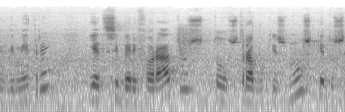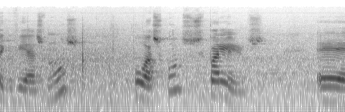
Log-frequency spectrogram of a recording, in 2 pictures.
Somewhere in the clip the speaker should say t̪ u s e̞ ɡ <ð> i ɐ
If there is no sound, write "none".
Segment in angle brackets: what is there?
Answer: v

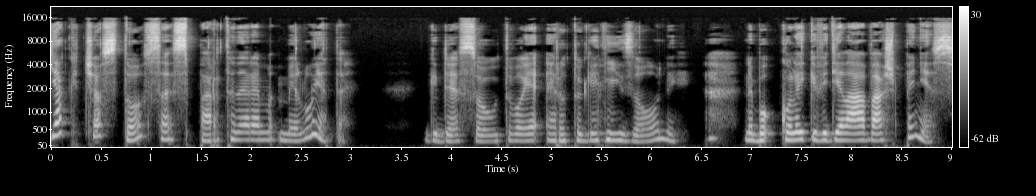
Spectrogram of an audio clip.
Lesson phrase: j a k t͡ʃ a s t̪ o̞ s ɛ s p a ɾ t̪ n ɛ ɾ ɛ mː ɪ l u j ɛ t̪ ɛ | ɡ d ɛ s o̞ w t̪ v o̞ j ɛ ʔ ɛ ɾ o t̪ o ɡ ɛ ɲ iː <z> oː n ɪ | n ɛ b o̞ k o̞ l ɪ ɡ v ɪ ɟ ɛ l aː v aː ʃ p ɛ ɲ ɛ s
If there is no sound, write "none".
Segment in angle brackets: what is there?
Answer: z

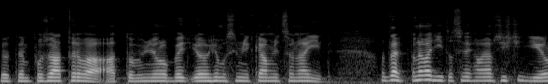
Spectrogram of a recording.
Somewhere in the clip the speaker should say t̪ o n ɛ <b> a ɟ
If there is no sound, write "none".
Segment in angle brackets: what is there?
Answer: v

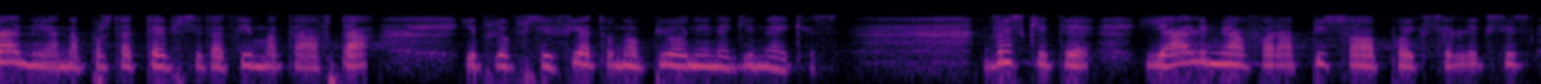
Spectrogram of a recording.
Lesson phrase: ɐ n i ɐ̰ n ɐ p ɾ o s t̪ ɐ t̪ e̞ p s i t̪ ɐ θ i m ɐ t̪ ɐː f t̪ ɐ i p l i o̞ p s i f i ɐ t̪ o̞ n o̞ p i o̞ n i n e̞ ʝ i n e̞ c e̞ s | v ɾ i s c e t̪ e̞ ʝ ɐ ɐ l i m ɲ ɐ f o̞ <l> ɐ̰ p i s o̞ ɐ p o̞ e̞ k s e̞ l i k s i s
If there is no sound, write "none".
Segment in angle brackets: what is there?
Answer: ɾ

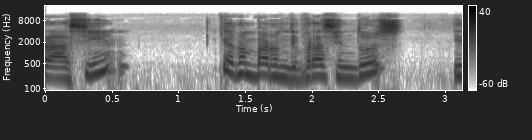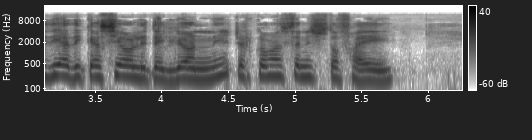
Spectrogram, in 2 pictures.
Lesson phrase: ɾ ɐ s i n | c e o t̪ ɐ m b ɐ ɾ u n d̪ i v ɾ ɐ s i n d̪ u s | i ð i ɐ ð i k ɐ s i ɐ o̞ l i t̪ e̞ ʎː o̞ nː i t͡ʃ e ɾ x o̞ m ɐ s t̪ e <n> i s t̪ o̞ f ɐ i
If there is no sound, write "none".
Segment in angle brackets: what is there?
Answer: n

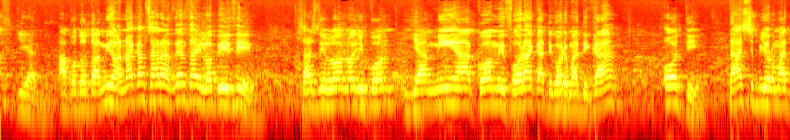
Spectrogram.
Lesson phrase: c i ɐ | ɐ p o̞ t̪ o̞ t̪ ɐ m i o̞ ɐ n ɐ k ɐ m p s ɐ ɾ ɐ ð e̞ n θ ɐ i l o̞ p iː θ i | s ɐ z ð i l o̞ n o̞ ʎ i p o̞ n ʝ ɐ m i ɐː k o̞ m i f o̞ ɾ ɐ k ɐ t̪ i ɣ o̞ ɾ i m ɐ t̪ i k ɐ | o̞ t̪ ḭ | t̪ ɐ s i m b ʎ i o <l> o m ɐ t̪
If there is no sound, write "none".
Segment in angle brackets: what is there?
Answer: ɾ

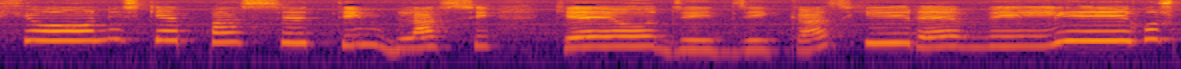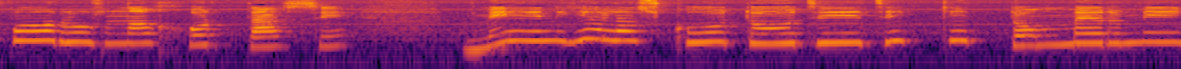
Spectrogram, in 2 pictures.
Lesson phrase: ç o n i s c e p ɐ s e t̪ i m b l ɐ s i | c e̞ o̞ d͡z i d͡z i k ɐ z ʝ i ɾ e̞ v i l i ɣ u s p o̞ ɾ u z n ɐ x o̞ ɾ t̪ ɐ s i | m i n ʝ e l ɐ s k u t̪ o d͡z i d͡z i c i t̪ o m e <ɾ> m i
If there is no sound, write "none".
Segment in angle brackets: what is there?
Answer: ɾ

